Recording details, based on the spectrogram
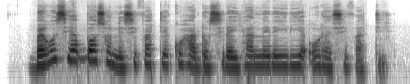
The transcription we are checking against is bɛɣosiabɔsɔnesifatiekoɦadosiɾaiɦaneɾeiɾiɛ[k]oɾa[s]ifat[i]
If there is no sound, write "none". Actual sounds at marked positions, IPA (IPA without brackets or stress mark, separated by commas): ʔ, s, i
